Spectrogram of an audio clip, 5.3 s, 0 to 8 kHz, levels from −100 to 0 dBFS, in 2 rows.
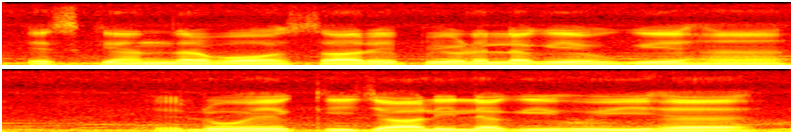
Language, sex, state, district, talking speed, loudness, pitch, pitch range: Hindi, male, Uttar Pradesh, Lalitpur, 160 wpm, -16 LUFS, 110 Hz, 110-115 Hz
